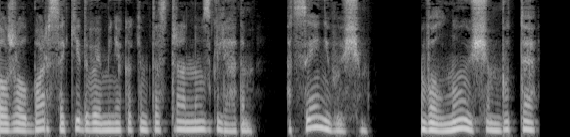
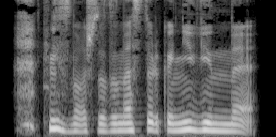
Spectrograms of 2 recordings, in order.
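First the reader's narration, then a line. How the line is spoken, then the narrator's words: Mocking drawl. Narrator (Russian): протянул он насмешливо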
